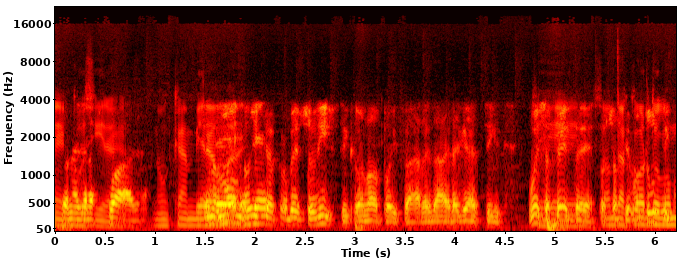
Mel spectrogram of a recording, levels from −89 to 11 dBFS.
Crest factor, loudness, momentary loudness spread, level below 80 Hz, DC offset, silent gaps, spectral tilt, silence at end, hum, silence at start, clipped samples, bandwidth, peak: 16 dB; -23 LUFS; 11 LU; -46 dBFS; under 0.1%; none; -7 dB/octave; 0 s; none; 0 s; under 0.1%; 18 kHz; -6 dBFS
